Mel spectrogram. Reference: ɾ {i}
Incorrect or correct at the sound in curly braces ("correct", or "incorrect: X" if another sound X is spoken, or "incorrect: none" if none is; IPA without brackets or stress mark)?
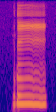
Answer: correct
